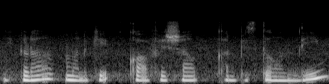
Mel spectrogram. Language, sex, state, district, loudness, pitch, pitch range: Telugu, female, Andhra Pradesh, Annamaya, -17 LUFS, 200 Hz, 190-210 Hz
